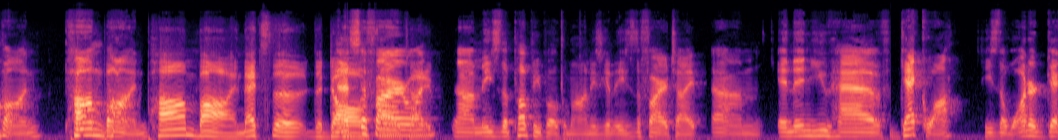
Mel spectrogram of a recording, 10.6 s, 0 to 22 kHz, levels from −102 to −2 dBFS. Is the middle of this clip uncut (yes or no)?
no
